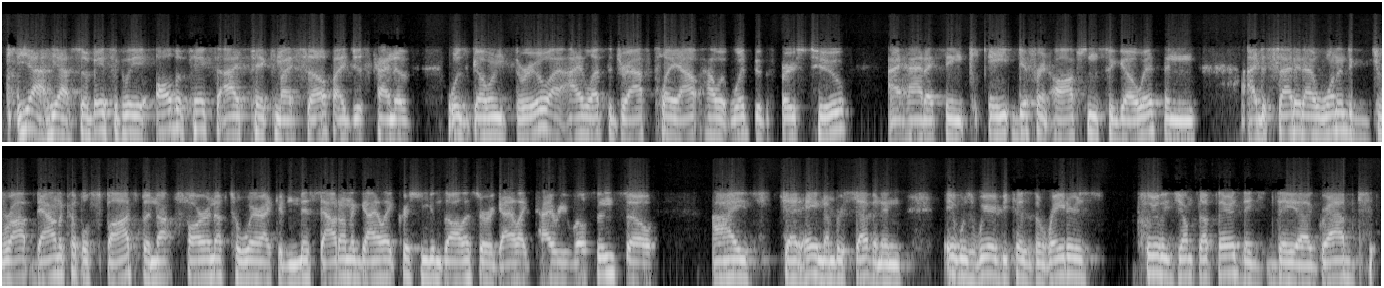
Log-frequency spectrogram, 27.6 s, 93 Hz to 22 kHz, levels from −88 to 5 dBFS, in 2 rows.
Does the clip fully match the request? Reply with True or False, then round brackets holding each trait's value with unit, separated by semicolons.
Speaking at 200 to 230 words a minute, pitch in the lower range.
True (205 wpm; 125 Hz)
